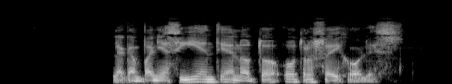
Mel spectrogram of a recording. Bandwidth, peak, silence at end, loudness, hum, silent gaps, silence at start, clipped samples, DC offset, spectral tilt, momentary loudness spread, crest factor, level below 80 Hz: 9 kHz; -4 dBFS; 0.5 s; -19 LUFS; none; none; 1.15 s; under 0.1%; under 0.1%; -5.5 dB/octave; 8 LU; 16 dB; -54 dBFS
